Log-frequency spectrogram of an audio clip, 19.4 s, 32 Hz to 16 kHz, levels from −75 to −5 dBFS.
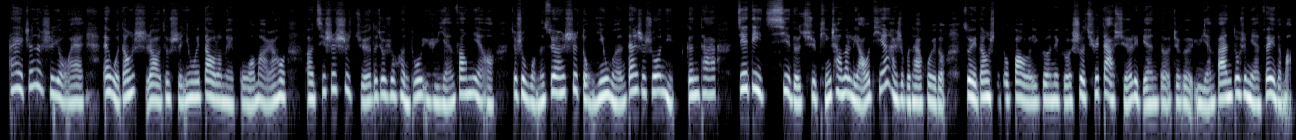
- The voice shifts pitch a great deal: Yes, wide, 5.7 semitones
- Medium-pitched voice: No, high, 205 Hz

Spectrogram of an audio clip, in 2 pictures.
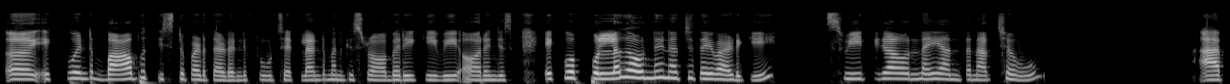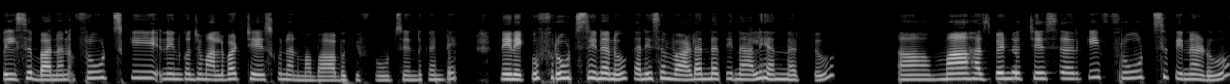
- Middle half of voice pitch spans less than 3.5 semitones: No, average, 3.9 semitones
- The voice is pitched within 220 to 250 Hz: Yes, high, 240 Hz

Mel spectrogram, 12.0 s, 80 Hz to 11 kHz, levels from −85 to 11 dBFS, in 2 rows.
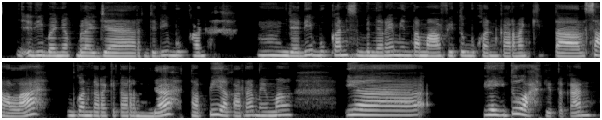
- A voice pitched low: No, high, 225 Hz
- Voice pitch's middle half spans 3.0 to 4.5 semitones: No, narrow, 2.6 semitones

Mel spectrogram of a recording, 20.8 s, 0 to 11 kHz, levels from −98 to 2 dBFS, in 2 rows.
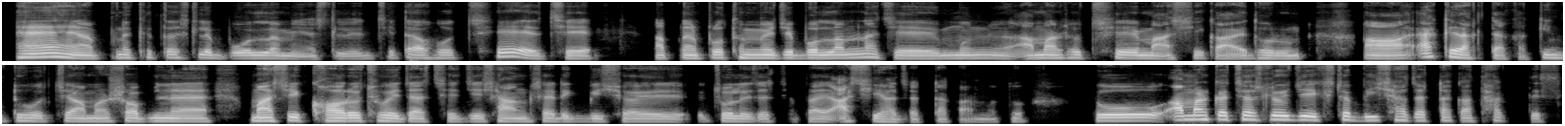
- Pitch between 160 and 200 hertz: No, low, 120 Hz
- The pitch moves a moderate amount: Yes, average, 3.0 semitones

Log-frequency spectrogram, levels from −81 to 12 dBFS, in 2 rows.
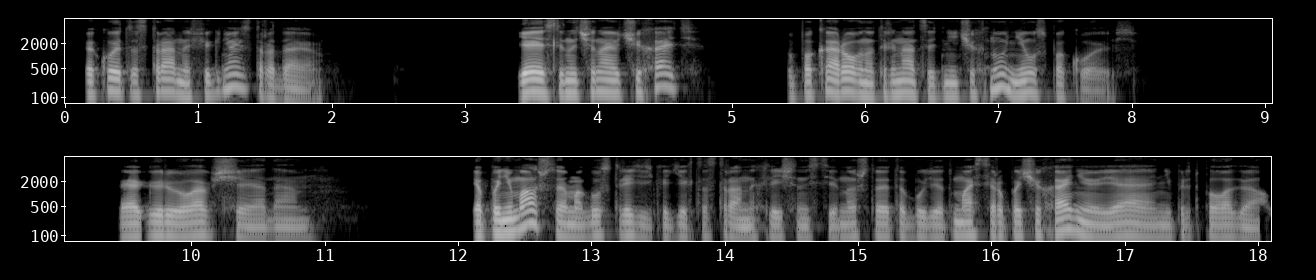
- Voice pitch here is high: No, low, 105 Hz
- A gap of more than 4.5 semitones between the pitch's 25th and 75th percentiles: Yes, average, 5.2 semitones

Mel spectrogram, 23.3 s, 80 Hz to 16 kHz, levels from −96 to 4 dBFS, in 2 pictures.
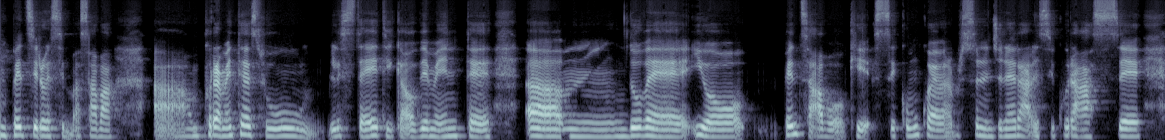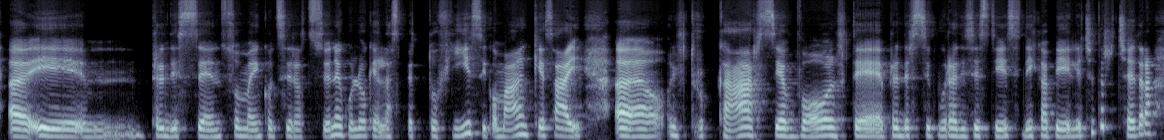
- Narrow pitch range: Yes, narrow, 1.9 semitones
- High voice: Yes, high, 195 Hz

